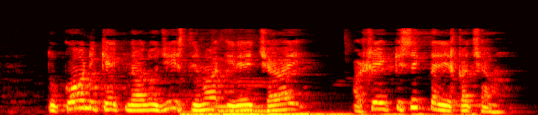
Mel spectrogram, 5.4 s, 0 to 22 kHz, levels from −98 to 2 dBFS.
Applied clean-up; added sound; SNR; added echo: classical method WPE with log-MMSE.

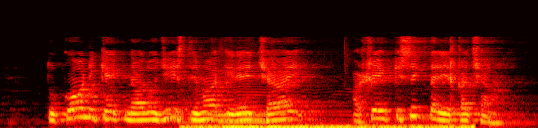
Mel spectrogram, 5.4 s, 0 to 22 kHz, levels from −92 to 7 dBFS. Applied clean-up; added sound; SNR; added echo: none; Buzz; -2 dB; reverberation time 0.8 s.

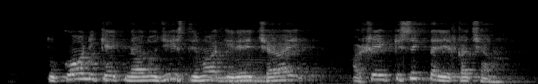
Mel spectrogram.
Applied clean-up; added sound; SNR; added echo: neural separator model SepFormer DNS4.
